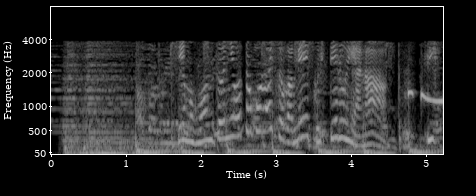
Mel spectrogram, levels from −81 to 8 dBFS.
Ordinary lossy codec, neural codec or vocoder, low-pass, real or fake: AAC, 16 kbps; none; 7.2 kHz; real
